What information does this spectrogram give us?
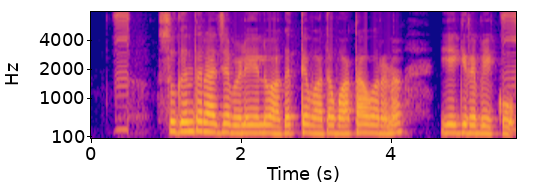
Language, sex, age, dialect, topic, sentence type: Kannada, female, 31-35, Mysore Kannada, agriculture, question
